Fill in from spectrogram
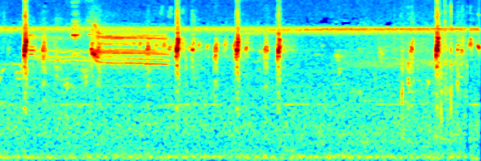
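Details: Red-winged blackbird at a local water basin: scattered sharp chips and one short, buzzy trilled phrase near the start, set against a continuous high-pitched insect drone and heavy low rumble.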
